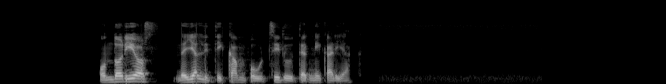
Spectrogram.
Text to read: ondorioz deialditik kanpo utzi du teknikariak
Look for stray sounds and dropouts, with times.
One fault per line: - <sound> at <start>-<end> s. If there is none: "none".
none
